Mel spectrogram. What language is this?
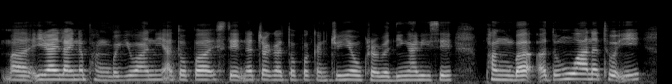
Manipuri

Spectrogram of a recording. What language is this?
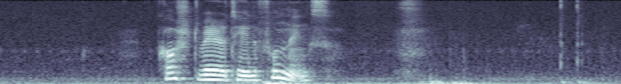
Faroese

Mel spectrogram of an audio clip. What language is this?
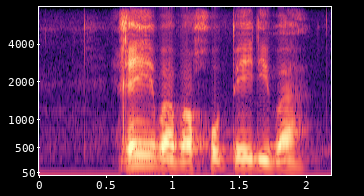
Northern Sotho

